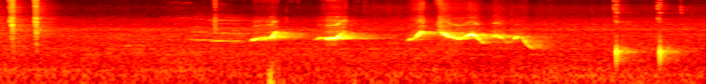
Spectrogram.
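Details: Ringneck parrot giving short rising whistles that build into a longer trilled, wavering whistle phrase, with a few clicks before and after, in a small room.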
